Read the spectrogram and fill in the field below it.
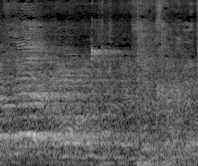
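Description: A volleyball is struck hard with a slap.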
